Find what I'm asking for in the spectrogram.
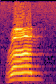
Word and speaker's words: ruin: Spell R-U-I-N. Depending on what part of the country you're from, how you pronounce that. And the word ruin, it's pronounced run. Yeah, I've heard country people say, that'll run you.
